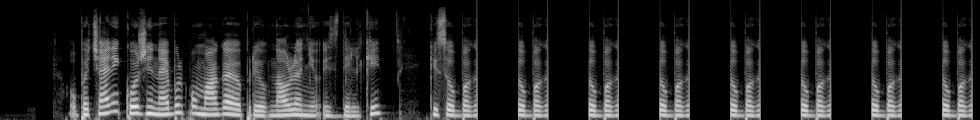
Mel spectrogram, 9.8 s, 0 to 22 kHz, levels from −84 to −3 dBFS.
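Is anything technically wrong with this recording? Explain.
Yes. From 4.78 s, right after "obnavljanju izdelki ki so", a 0.29 s burst of speech repeats seven times to the end, each followed by about 0.42 s of dead silence. This stutter with silent gaps likely comes from a stalled stream replaying its last fragment, with the intended audio lost.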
